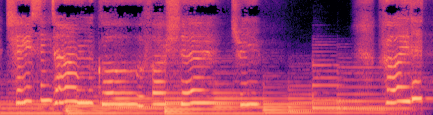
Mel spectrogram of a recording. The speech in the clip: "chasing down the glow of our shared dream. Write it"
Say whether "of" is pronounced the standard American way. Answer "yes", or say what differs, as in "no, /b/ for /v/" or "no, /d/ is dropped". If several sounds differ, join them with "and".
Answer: no, /f/ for /v/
